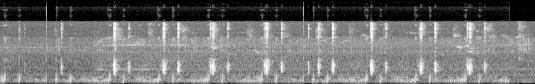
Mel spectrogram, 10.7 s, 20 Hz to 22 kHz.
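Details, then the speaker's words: Normal heart sounds from a short lub-dub clip in a lesson on the human circulatory system: regular, evenly spaced thuds about once a second, near 60 a minute. "So this is how it refers to the heartbeat of our heart. So let's hear a small clip of our lub-dub sound."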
